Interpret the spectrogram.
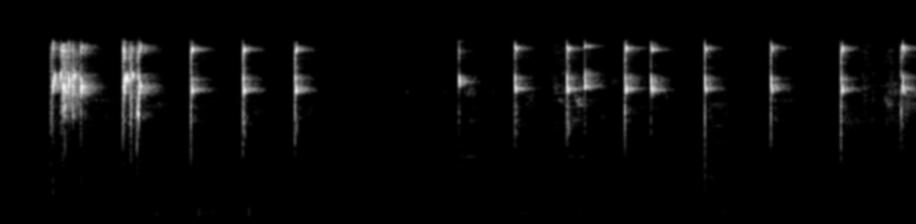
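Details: Fighter lovebird in the ngetik ticking style, used as a lure to provoke a response: sharp, high clicking ticks in two quick bursts of five, a pause, then a longer irregular run of ticks.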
